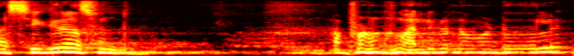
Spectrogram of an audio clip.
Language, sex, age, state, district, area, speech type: Odia, male, 18-30, Odisha, Puri, urban, spontaneous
